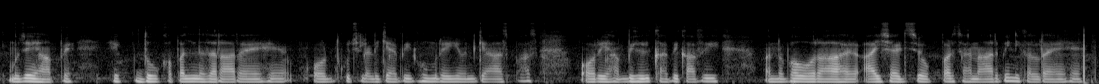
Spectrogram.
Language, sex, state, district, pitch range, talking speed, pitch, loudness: Hindi, male, Bihar, Gopalganj, 125-135 Hz, 215 wpm, 130 Hz, -23 LUFS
